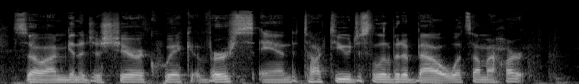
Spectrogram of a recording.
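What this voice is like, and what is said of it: Weak, nearly lost voice. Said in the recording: “my voice is right on the edge of not having much”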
